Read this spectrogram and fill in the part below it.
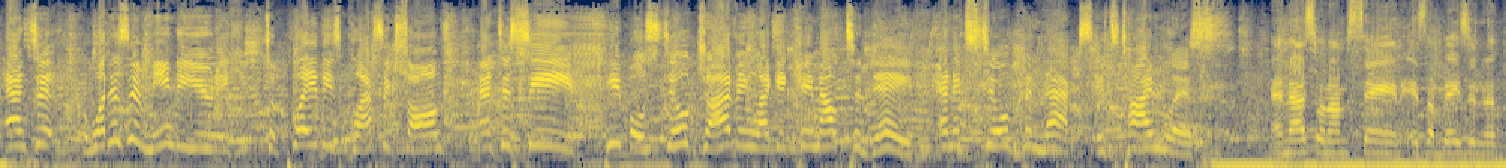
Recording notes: Opening Night at Sundance Film Festival. We are LIVE from the SundanceTV HQ red carpet.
